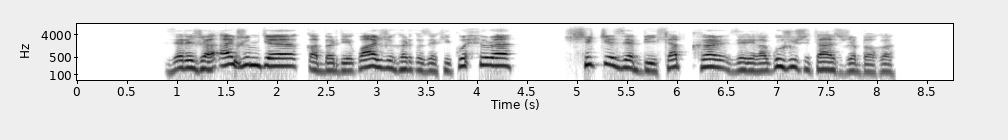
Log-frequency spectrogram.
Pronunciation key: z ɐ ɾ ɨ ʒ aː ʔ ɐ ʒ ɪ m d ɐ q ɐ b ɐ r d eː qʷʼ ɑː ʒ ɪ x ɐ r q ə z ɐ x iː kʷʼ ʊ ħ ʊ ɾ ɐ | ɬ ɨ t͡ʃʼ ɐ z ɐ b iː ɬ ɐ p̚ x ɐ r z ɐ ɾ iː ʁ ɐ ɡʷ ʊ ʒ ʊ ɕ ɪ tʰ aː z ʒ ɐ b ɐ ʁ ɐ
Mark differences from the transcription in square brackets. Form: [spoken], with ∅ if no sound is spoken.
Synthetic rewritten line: z ɐ ɾ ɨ ʒ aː ʔ ɐ ʒ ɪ m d ɐ q ɐ b ɐ r d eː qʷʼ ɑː ʒ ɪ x ɐ r q ə z ɐ x iː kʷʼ ʊ ħ ʊ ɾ ɐ | ɬ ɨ t͡ʃʼ ɐ z ɐ b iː ɬ ɐ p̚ x ɐ r z ɐ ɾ iː ʁ ɐ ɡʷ ʊ ʒ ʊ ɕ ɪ tʰ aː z ʒ ɐ b ɐ ʁ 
